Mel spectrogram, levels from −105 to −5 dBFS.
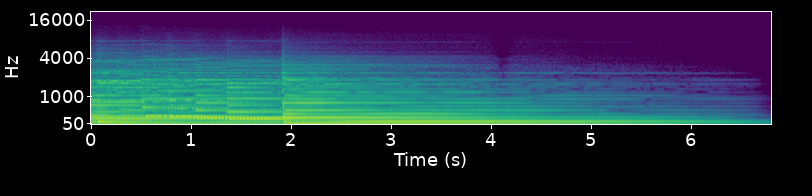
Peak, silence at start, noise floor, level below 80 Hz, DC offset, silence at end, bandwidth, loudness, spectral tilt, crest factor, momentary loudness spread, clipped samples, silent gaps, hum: -8 dBFS; 0 s; -47 dBFS; -30 dBFS; under 0.1%; 0.4 s; 4.8 kHz; -23 LUFS; -10.5 dB/octave; 14 dB; 16 LU; under 0.1%; none; none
